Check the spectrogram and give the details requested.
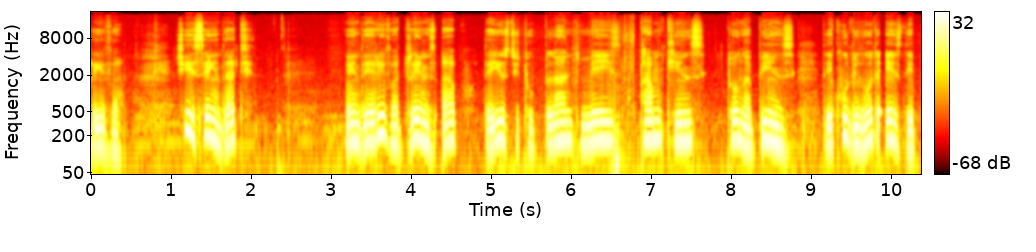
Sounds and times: gives a summary translation of the interview 3.2 - 10.3

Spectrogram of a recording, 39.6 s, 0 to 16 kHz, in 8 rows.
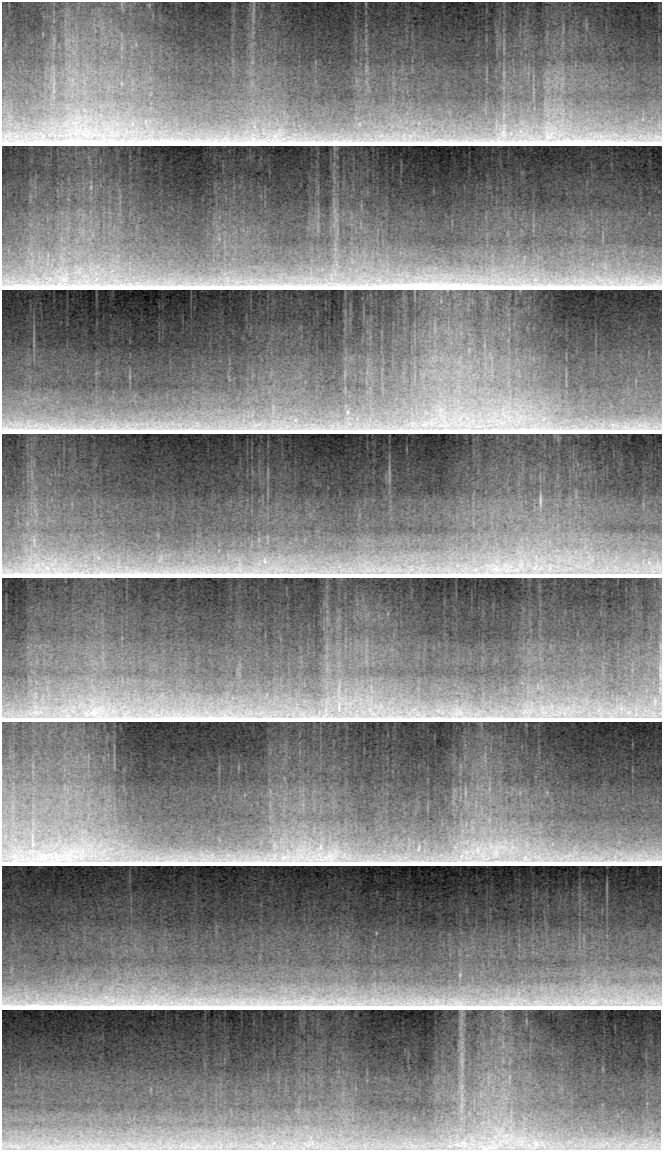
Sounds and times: Waves and tides 0.0 - 39.5

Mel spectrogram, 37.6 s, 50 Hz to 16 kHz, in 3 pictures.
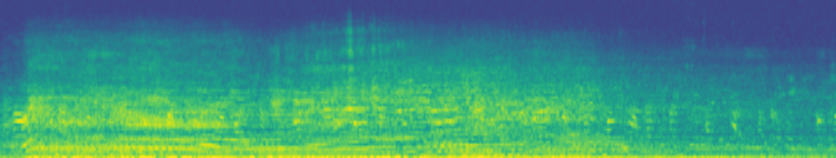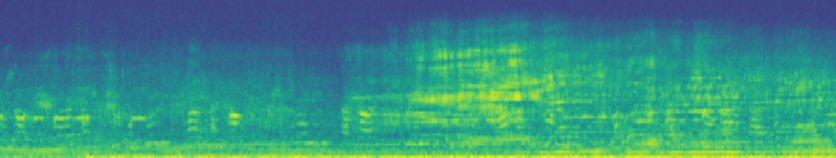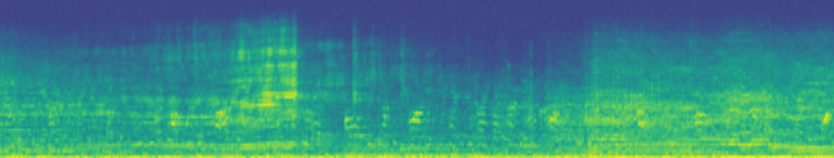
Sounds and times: motorcycle grand prix 0.0 - 37.5

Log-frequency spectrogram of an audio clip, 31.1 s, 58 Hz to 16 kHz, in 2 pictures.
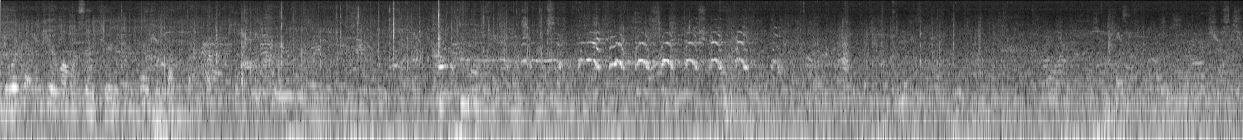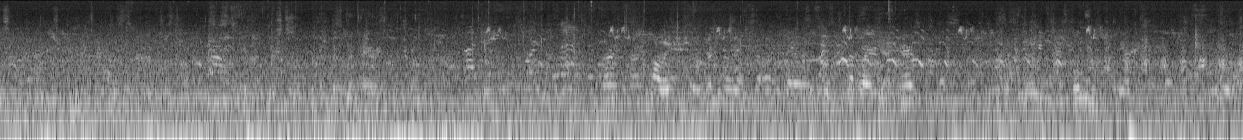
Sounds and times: children play 0.0 - 12.4
Passers-by talk 0.0 - 31.0
children play 20.8 - 31.0

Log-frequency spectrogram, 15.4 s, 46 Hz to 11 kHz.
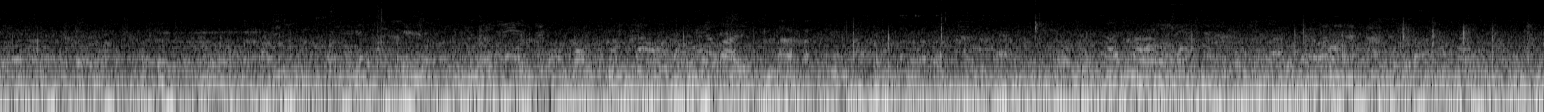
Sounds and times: street vendors 0.0 - 15.4
wind 0.0 - 15.4

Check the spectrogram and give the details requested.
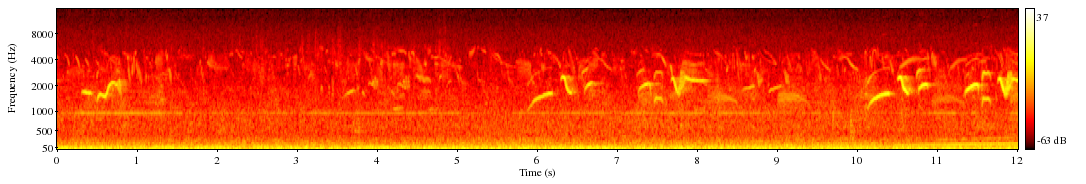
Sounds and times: background noise 0.0 - 12.0
blackbird 0.0 - 12.0
pheasant 0.0 - 12.0
red-legged partridge 0.0 - 12.0
skylark 0.0 - 12.0
song thrush 0.0 - 12.0
crows 8.0 - 9.4

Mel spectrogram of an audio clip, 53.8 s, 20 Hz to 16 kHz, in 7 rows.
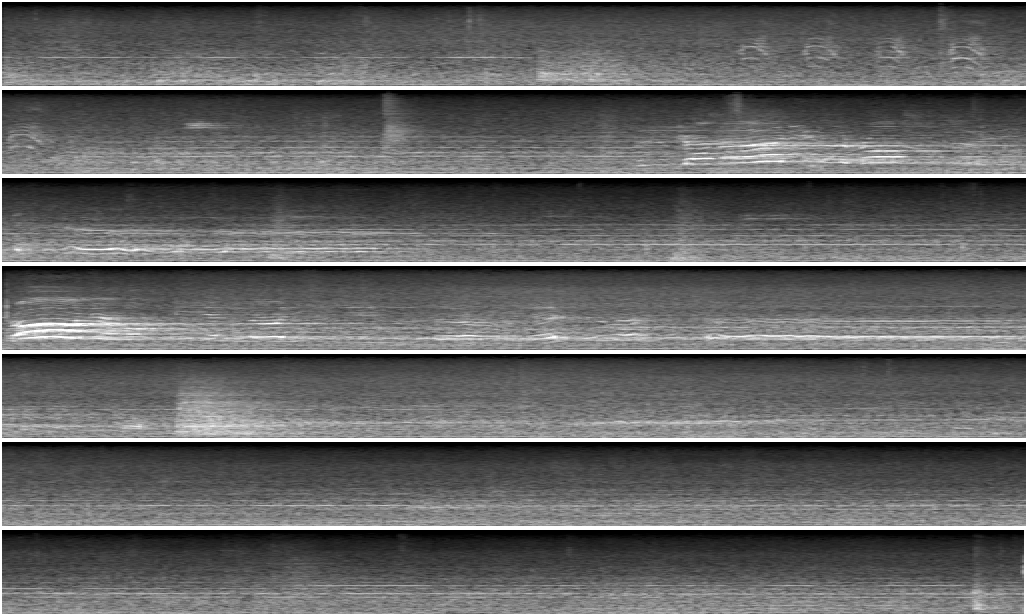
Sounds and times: Afternoon ezan 5.5 - 8.1
Afternoon ezan 8.8 - 19.8
Afternoon ezan 23.1 - 38.8

